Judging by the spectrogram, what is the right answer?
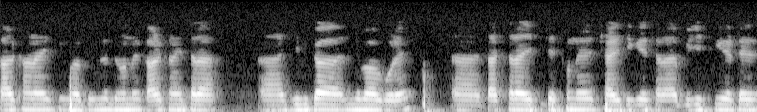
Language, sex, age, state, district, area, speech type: Bengali, male, 45-60, West Bengal, Purba Bardhaman, rural, spontaneous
